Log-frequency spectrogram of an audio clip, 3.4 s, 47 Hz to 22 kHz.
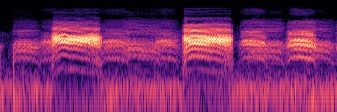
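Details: Baby house crow calling naturally: harsh nasal caws, three loud arched calls about every 1.3 seconds with softer caws between.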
